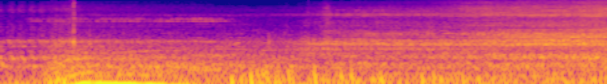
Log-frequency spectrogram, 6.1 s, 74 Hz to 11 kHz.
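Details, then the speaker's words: 18-year-old Hyundai Santro Xing, cold start after standing a long time, in neutral, after throttle body cleaning and ignition coil wiring repair: brief start surge settling into an even, steady low idle with no misses. "देखिए बिल्कुल smooth condition में है। अभी तो ये cold start है। क्योंकि ये बहुत टाइम बाद स्टार्ट हुई है कार भी।"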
